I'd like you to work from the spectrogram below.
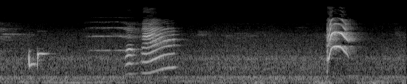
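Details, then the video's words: Talking parrot kept as a pet: a short rising whistle, then a drawn-out harmonic squawk sliding upward, and after a pause one sharp arched squawk, over steady indoor background hum. "My Talking parrot"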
